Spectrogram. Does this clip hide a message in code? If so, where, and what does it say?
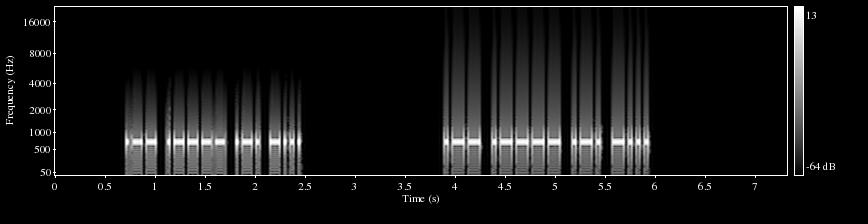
Yes: Morse code from 0.7 to 5.9 s, heard as a keyed tone, about 40 wpm, 700 Hz. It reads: W1RB W1RB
